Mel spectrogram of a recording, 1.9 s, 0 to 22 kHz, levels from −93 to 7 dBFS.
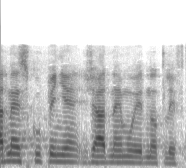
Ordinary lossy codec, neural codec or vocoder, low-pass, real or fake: AAC, 32 kbps; codec, 16 kHz, 4 kbps, X-Codec, HuBERT features, trained on LibriSpeech; 7.2 kHz; fake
